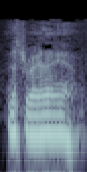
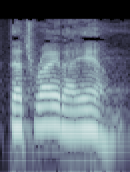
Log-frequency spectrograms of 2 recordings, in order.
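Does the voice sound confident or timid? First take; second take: timid; confident. First: It is said weakly and timidly. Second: It is said boldly and confidently.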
